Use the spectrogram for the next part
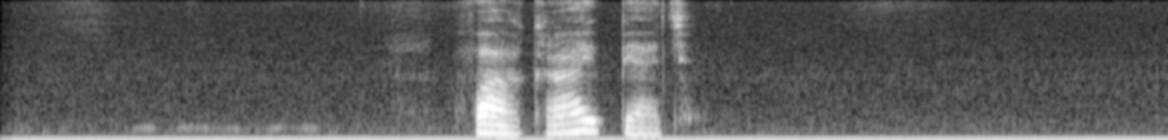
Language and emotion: Russian, neutral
